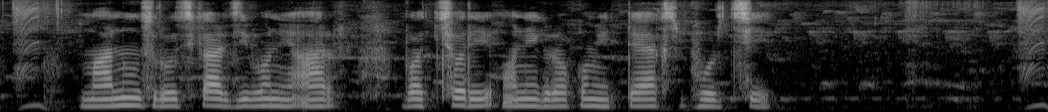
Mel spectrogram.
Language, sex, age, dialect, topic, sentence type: Bengali, female, 25-30, Western, banking, statement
